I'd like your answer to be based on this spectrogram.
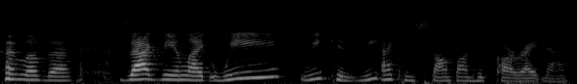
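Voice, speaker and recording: A woman hosting a casual reaction show, confiding and expressive, with dramatic emphasis. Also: medium pitch, a little slow.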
